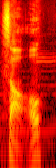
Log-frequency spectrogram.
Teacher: Native speakers keeps it low, creaky, cut short in a sentence. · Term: third tone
